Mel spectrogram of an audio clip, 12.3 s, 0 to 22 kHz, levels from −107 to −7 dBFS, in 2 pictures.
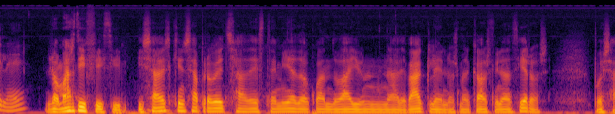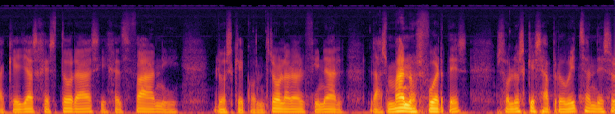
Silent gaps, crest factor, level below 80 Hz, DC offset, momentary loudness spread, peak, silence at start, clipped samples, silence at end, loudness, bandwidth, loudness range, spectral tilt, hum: none; 22 dB; -46 dBFS; under 0.1%; 11 LU; -6 dBFS; 0 s; under 0.1%; 0 s; -28 LUFS; 10.5 kHz; 6 LU; -8.5 dB/octave; none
